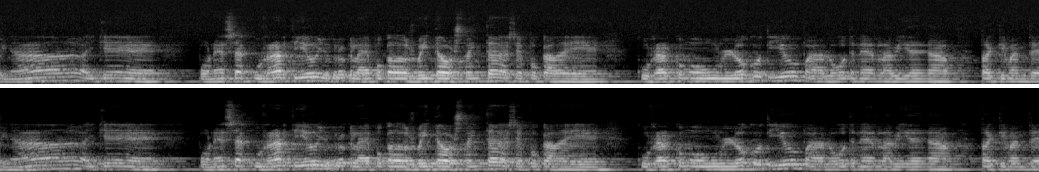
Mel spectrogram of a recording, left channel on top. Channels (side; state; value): left; noise; hiss, 29 dB below the sound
